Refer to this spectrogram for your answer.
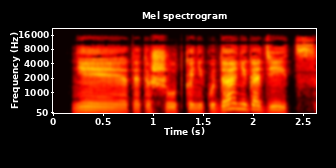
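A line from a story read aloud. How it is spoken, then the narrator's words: Angry shout. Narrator (Russian): злобно вскричал он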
